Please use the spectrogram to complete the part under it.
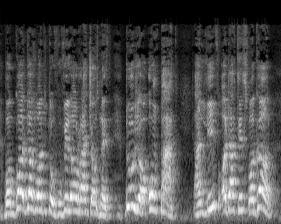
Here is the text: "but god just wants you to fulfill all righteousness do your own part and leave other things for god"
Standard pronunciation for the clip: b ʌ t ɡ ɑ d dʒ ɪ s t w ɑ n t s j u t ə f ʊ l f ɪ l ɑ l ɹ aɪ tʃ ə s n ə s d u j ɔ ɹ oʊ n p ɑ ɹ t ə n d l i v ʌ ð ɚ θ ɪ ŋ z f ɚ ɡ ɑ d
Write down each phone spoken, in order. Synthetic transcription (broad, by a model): b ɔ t ɡ ɑ d dʒ ɪ s t w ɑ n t j u t ə f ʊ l f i l ɑ l ɹ aɪ tʃ ə s n ə s d u j ɔ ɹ oʊ n p ɑ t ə n l i v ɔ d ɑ t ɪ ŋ s f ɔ ɡ ɑ d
